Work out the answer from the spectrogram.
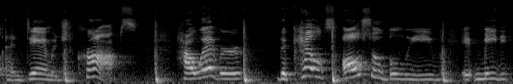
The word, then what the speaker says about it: Celt: interestingly Halloween traces back to the ancient Celts celt can also be pronounced as cell by the way but celt is the standard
